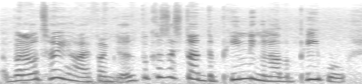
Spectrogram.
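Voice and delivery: ordinary talk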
